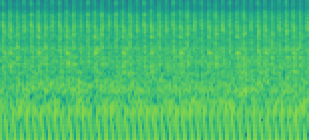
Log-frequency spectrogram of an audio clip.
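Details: Dacia Logan at idle after its AC compressor clutch was replaced; the noise was traced to the moving pulley. Steady, even idle with a constant hiss and no squeal, tick or rattle; the mechanic believes the alternator is also noisy and needs replacing.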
